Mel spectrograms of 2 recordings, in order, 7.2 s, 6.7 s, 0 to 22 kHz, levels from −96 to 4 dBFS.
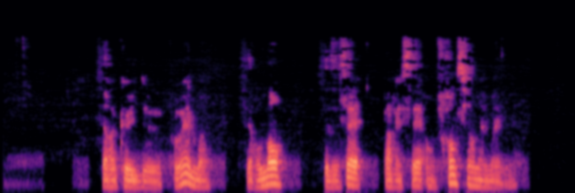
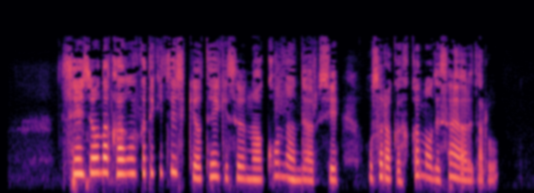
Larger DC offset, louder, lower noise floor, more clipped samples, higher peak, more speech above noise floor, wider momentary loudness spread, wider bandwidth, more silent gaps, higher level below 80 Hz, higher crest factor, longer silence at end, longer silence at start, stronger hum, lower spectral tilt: neither; about the same, -24 LUFS vs -23 LUFS; first, -84 dBFS vs -60 dBFS; neither; about the same, -4 dBFS vs -2 dBFS; first, 61 dB vs 37 dB; about the same, 13 LU vs 12 LU; about the same, 11 kHz vs 11.5 kHz; neither; first, -52 dBFS vs -64 dBFS; about the same, 22 dB vs 22 dB; first, 0.75 s vs 0.45 s; first, 1.3 s vs 0.75 s; neither; first, -5.5 dB/octave vs -3.5 dB/octave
